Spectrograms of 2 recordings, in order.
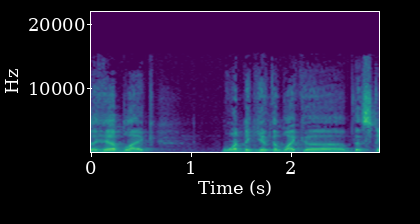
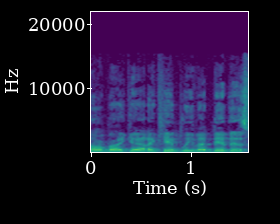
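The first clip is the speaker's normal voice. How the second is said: put-on tearful crying voice; 2 semitones higher than usual. Retelling a movie scene where a character sits in a field: imitating a character crying. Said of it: "crying, like".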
